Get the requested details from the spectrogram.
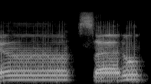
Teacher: حمزہ کو نون سے ملانا ہے نون پر غنہ کرنا ہے سین کو ایک مقدار کھینچ کے پڑھنا ہے سین پر سیٹی ادا کرنی ہے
